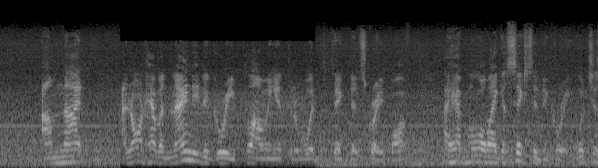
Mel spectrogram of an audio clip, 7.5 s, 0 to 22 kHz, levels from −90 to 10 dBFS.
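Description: From 1.50 to 3.94 s everything above 7.8 kHz vanishes and new background noise appears, likely the input switched to a poorer device.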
